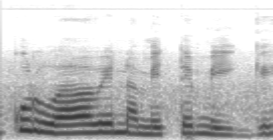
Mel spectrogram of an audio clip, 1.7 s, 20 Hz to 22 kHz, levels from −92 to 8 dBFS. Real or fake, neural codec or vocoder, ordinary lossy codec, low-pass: fake; vocoder, 44.1 kHz, 128 mel bands every 256 samples, BigVGAN v2; none; 19.8 kHz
